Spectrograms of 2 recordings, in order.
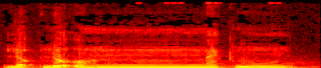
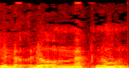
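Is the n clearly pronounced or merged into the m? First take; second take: merged; clear. First: The n merges into the m with nasal hum. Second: The n is pronounced clearly before the m. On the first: The speaker calls it right. "تنوين وبعده ميم في إدغام" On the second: The speaker calls it wrong. "ما تقولش لؤلؤ مكنون"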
